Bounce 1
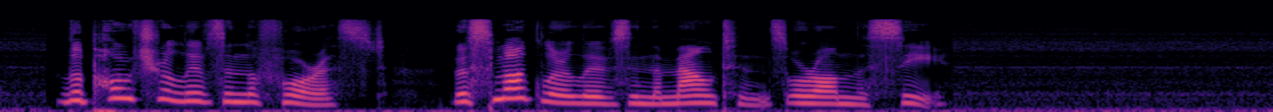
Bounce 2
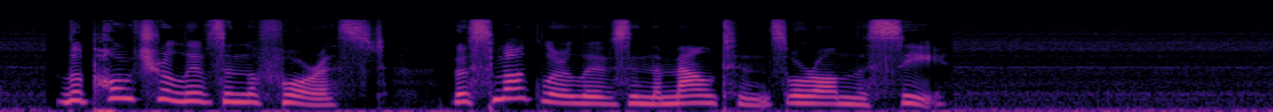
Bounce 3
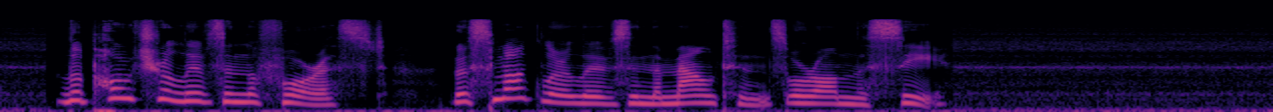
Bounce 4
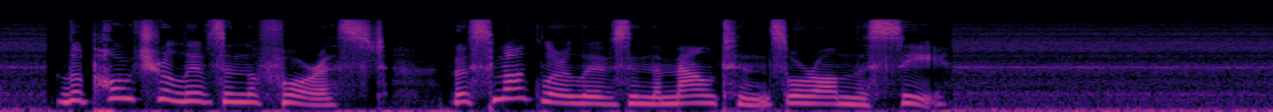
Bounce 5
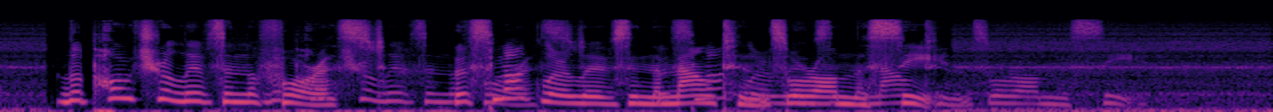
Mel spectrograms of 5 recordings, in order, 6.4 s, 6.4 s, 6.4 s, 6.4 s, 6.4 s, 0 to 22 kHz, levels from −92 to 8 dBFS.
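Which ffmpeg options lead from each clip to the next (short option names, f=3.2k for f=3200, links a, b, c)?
-af "acompressor=threshold=-34dB:ratio=16,volume=1dB"
-af "equalizer=f=2.2k:w=4.2:g=9.5,volume=-1dB"
-af "acompressor=threshold=-44dB:ratio=4,volume=7.5dB"
-af "aecho=1:1:1008:0.299,volume=1dB"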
